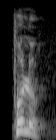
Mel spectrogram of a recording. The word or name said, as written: pulum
